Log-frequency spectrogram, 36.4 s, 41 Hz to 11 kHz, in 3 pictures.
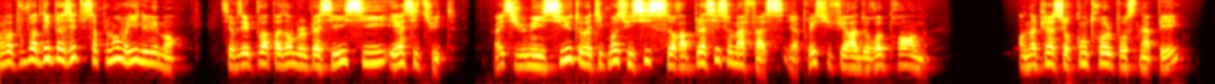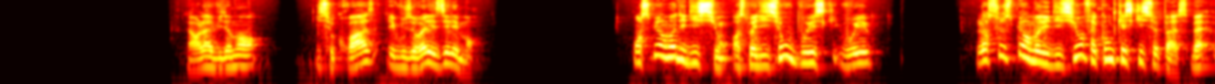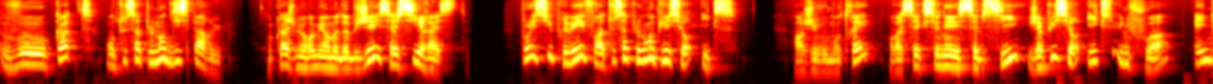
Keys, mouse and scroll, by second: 5.1-8.7 middle drag, 8.7-11.7 drag, 13.0 ctrl+click, 14.7-15.9 ctrl+drag, 16.3-33.3 middle drag, 18.8 Tab, 21.3-22.9 scroll up 2, 27.3 Tab, 33.3-36.4 drag.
